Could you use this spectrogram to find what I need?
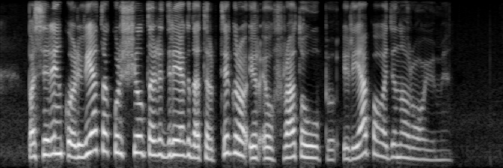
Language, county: Lithuanian, Kaunas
